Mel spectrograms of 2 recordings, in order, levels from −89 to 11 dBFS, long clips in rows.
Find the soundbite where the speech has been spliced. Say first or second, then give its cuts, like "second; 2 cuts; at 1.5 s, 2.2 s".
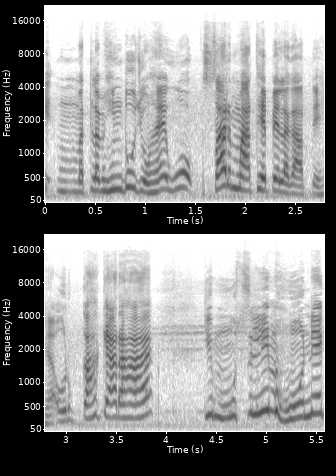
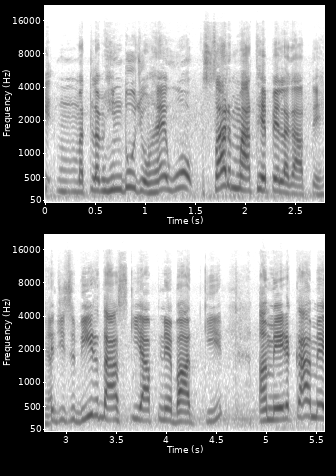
second; 1 cut; at 2.9 s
